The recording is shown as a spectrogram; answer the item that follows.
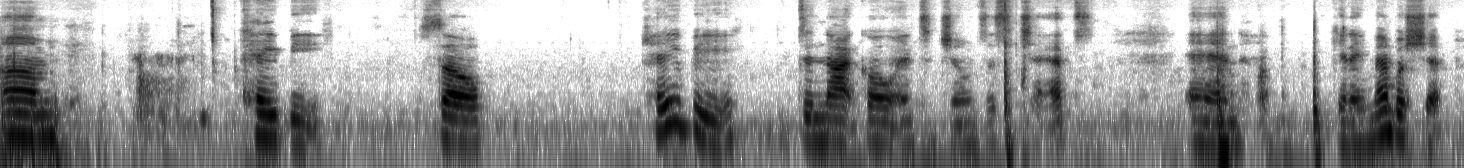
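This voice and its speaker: Soft-spoken and fairly high-pitched, a man talks at a very slow pace with lively intonation and long, frequent pauses. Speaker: streamer. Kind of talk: casual chat.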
